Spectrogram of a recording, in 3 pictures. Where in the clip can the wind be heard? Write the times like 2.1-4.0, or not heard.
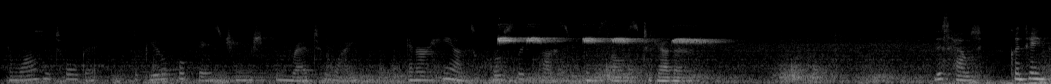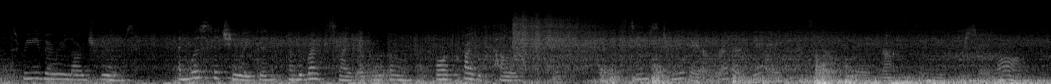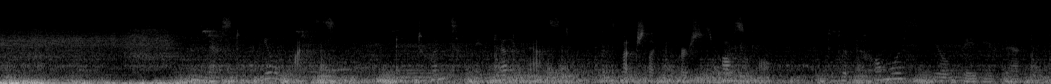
0.0-31.4.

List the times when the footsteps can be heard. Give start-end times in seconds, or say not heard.
not heard.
